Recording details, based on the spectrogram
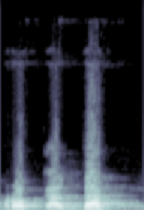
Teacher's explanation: Kaf dia punya sifat Hames syidah kita tahan suara rakabat kemudian berikan sifat hamesnya sedikit kita alirkan nafas R ada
